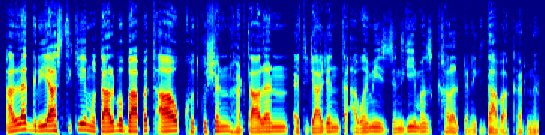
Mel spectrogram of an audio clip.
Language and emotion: Kashmiri, neutral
